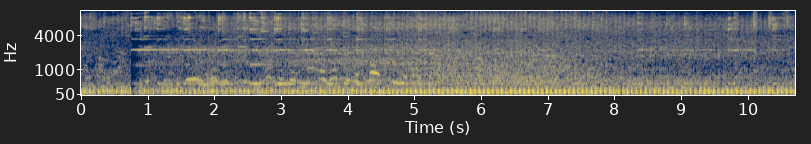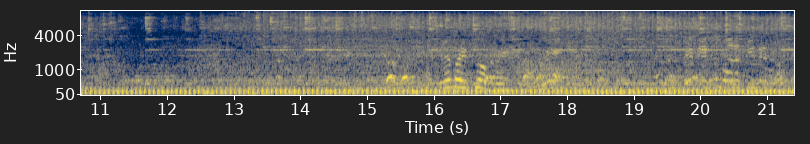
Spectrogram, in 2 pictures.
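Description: A small engine hums steadily close by.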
